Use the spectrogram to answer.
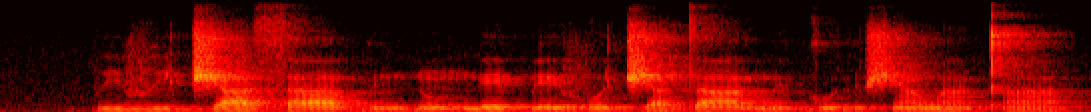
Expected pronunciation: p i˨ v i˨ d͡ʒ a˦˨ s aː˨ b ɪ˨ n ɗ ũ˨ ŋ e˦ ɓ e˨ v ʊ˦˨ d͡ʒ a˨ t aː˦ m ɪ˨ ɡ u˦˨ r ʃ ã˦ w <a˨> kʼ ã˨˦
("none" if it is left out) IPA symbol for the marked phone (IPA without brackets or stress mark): ã˨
